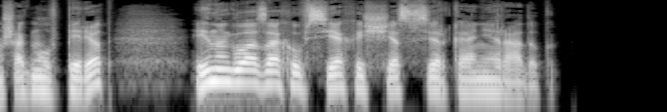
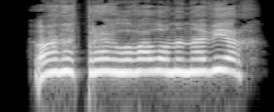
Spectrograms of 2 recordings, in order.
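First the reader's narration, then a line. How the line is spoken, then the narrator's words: Sudden cry. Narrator (Russian): вскрикнул кто-то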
